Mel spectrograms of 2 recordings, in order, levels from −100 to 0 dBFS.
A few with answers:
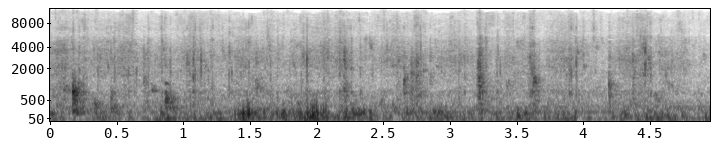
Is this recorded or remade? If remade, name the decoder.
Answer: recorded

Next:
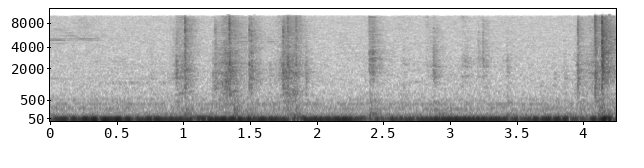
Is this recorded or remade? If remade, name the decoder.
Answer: recorded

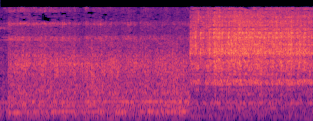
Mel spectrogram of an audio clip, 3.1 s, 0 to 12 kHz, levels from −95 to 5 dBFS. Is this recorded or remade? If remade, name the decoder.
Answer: recorded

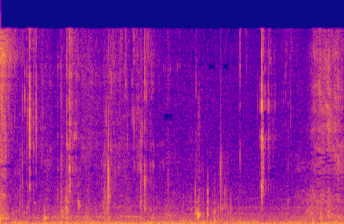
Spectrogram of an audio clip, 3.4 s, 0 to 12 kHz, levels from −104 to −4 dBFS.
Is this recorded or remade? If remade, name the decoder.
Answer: recorded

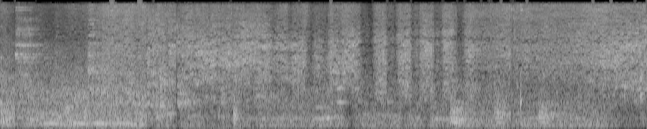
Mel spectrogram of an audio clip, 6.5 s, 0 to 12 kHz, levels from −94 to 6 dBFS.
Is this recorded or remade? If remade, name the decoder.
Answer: recorded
